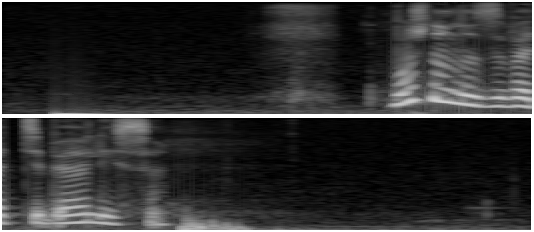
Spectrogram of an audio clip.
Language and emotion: Russian, neutral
